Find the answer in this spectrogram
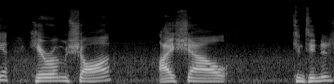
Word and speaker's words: Hiram: Have you ever heard it pronounced Hiram? Because every character in this game says it is Hiram. And I'm not saying that it can't be that, it's just the less common pronunciation.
